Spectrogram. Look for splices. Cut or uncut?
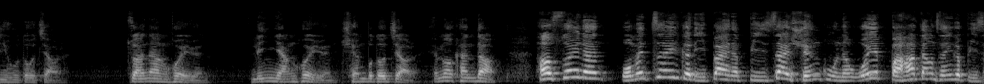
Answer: uncut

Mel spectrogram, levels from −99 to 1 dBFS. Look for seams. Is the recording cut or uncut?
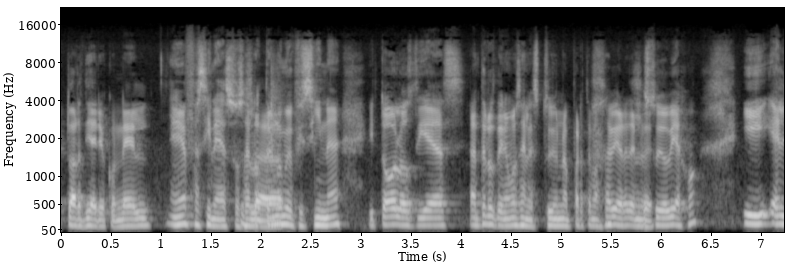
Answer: uncut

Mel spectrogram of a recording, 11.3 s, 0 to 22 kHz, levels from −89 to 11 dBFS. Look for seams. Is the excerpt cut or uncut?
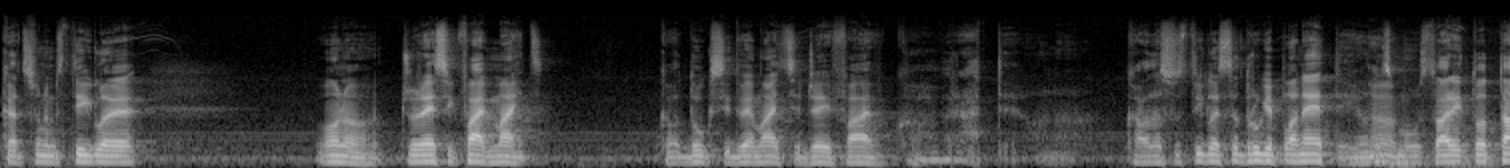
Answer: uncut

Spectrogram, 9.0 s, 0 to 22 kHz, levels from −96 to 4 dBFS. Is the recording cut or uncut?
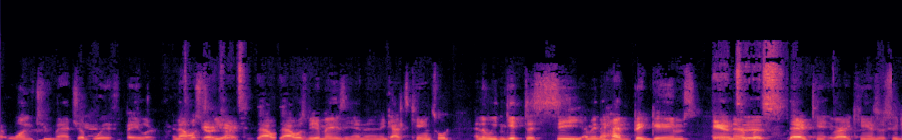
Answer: cut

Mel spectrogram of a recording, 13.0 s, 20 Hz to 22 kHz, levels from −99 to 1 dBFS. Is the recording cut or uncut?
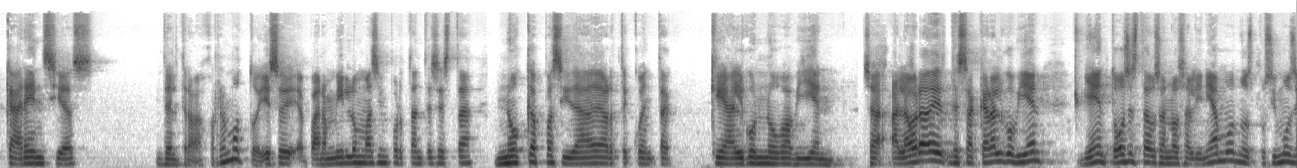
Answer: cut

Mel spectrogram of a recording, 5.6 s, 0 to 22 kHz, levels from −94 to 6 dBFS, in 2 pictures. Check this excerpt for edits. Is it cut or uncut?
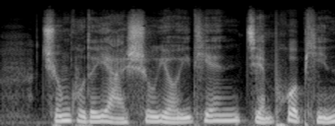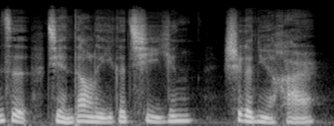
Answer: cut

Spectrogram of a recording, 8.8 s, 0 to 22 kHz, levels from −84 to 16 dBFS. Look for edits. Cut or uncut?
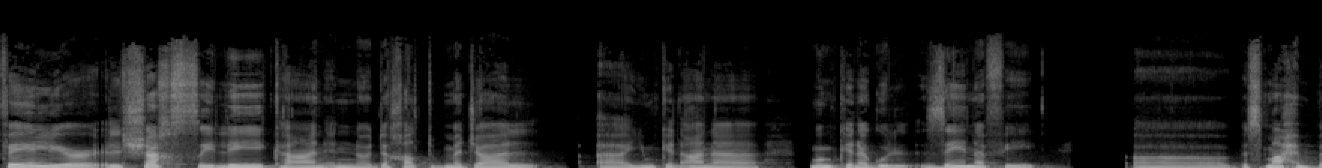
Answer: uncut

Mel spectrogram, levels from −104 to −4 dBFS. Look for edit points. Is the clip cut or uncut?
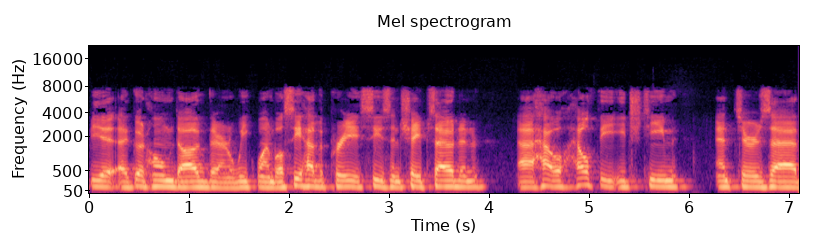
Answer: uncut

